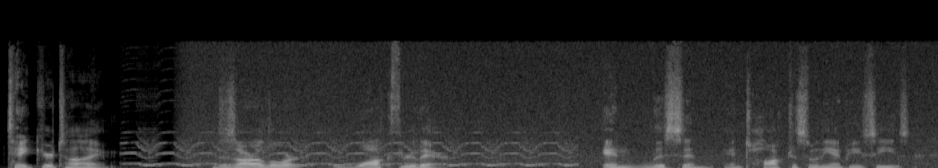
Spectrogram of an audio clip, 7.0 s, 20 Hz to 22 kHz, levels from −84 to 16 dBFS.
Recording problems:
hiss; noticeable; from 1.5 s on; 20 dB below the speech
siren; faint; from 1 to 4.5 s; peak 10 dB below the speech

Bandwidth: 16.5 kHz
